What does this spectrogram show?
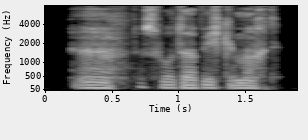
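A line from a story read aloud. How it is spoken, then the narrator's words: Absent-minded murmur. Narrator (German): murmelte er gedankenverloren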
